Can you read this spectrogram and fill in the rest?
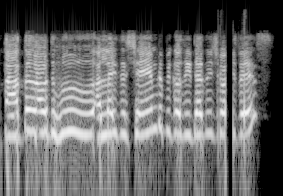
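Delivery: garbled, exaggerated Punjabi accent; mock Punjabi accent. Debater echoing his opponent in mock Punjabi accent. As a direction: parrot him in a thick put-on Punjabi accent. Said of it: "I don't understand your Punjabi accent".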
